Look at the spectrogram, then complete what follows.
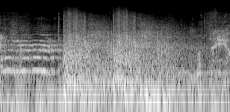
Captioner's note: gunshots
